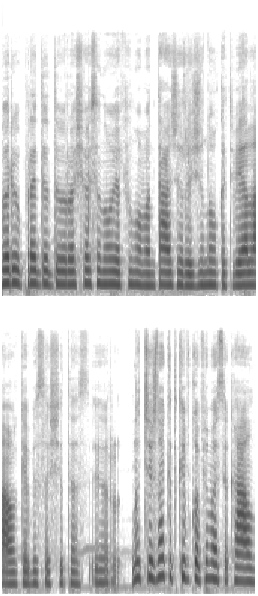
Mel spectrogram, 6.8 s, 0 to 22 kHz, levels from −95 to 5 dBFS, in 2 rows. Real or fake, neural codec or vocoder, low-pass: real; none; 14.4 kHz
